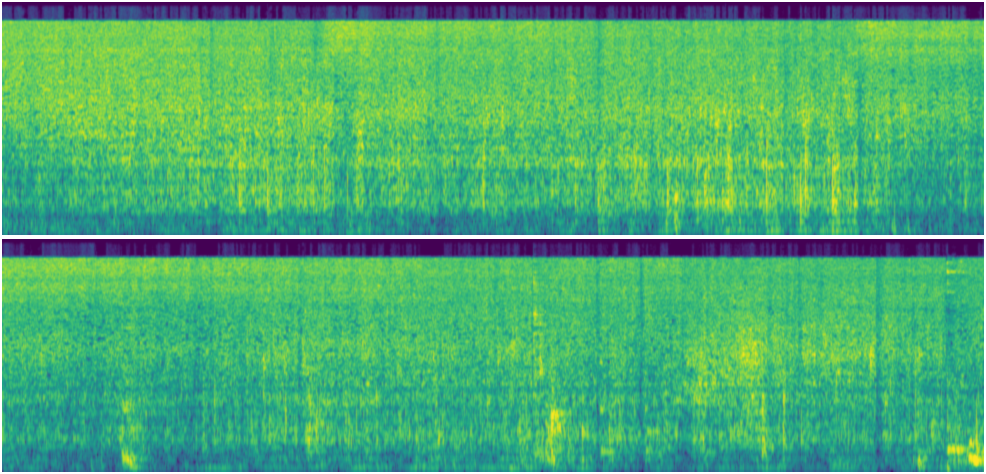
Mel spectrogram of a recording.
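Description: Fish sizzles and fries in hot oil in a wok, a loud, steady, dense crackle that runs on for the whole stretch, with no talk over it.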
